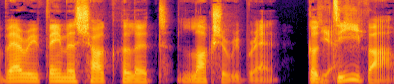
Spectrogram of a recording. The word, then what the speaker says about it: Godiva: But, you know, obviously, if we want to stick to the Belgian roots, then Godiva it is.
